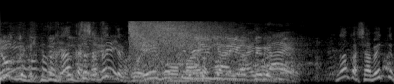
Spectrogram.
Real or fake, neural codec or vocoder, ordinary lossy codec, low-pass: real; none; none; none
